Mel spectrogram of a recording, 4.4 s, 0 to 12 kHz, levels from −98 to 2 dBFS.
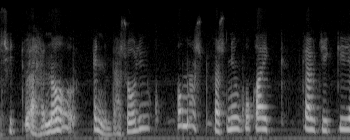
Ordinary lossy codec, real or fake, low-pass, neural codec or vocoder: none; real; 9.9 kHz; none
